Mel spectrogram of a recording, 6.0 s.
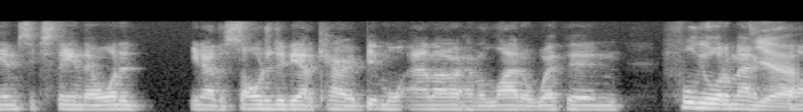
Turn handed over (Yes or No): No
